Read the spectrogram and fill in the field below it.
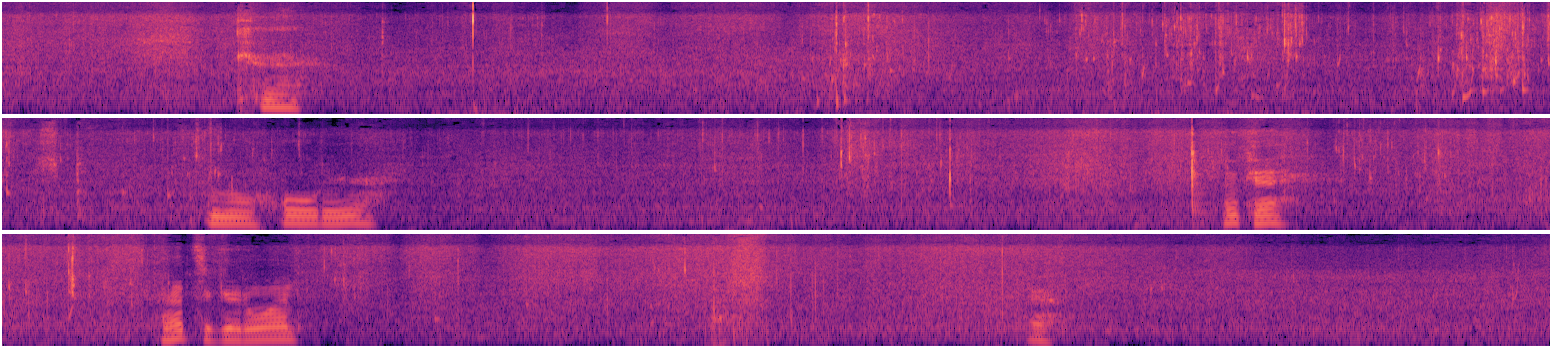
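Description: Shallow river water flows and laps steadily outdoors.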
